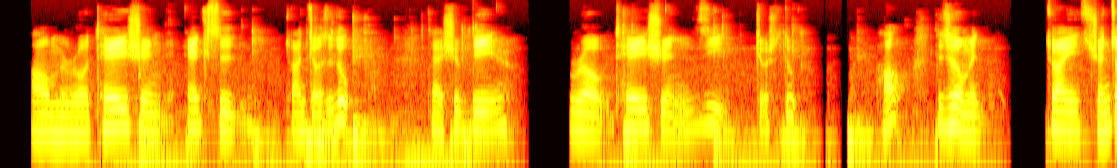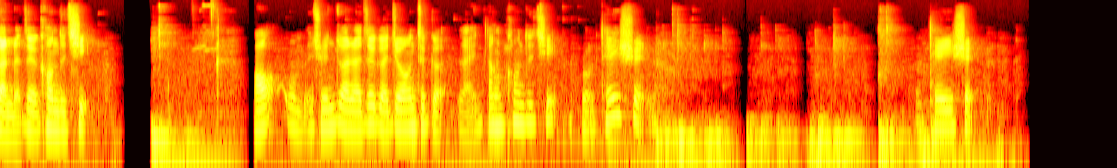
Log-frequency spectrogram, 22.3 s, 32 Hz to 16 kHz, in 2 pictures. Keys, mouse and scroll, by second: 1.4 r, 4.7 shift+d, 9.4 Tab, 10.8-12.7 middle drag, 12.7 KP_Divide, 14.6 click, 14.9 click, 15.7 click, 16.8 click, 17.0-20.0 drag, 21.9 click, 22.2 click.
